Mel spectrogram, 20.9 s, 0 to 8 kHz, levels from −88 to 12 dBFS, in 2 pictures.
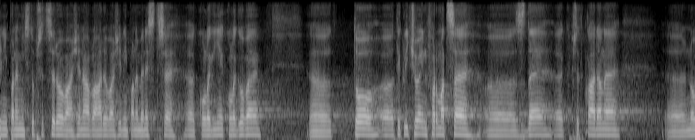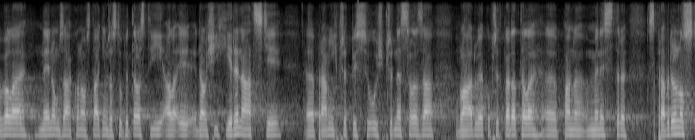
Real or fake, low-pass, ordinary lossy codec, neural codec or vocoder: real; 7.2 kHz; AAC, 48 kbps; none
